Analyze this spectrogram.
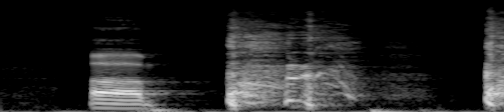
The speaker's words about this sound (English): Going on week number three, some sort of heinous cough. Thank you very much. Heinous. Yeah, whatever bronchioles are involved in that.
